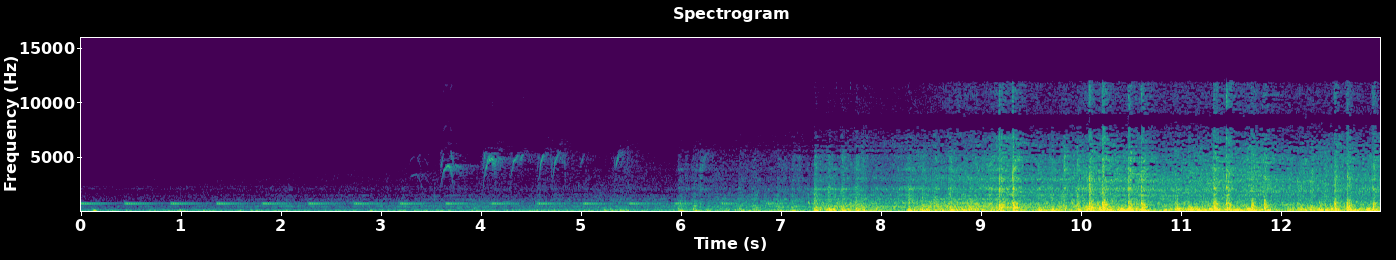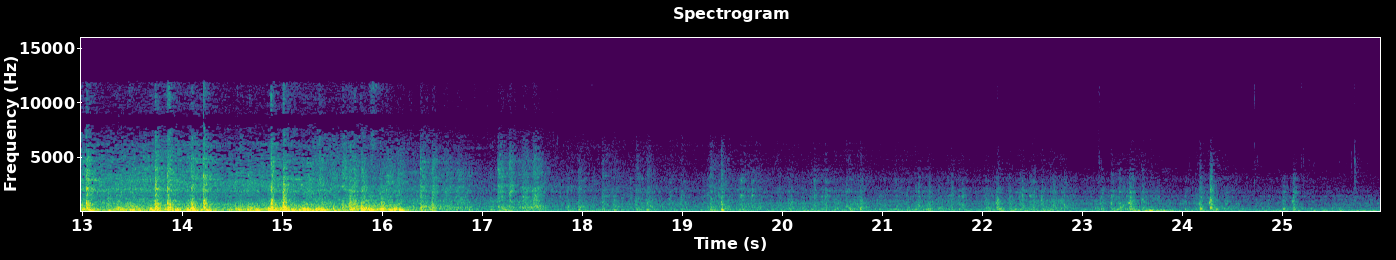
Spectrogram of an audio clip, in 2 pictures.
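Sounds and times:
train wheels clattering over joints: 0:05.9 - 0:25.3.

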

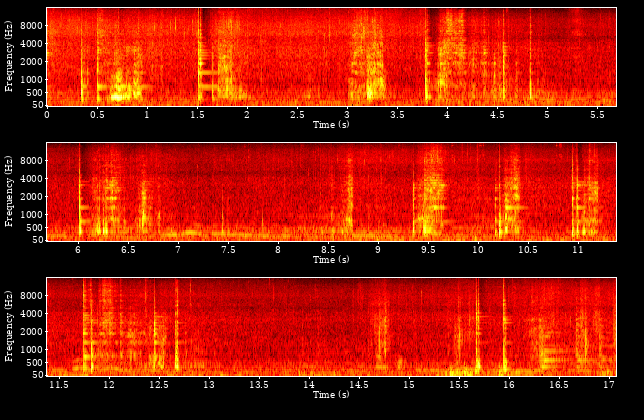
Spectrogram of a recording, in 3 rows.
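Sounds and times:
pasta sizzling: 0:00.0 - 0:17.0
metal spoon scraping a pot: 0:00.3 - 0:02.0, 0:03.0 - 0:04.9, 0:06.0 - 0:06.9, 0:08.5 - 0:12.8, 0:15.9 - 0:17.0.

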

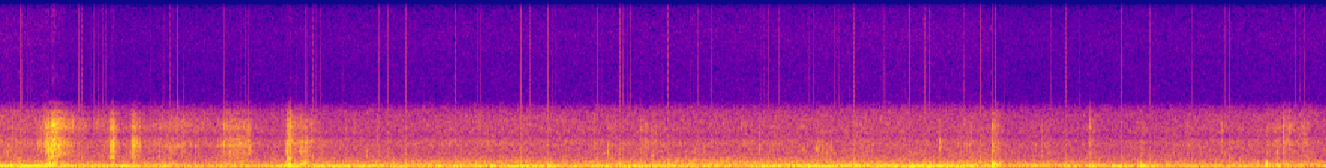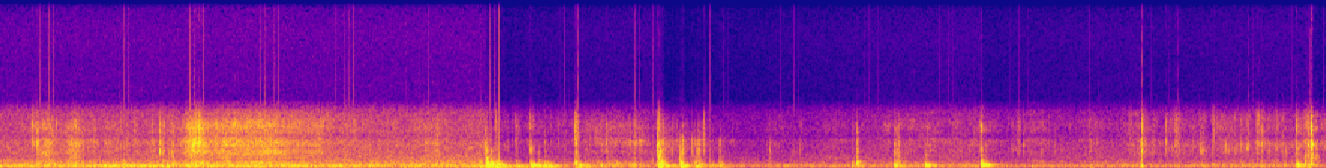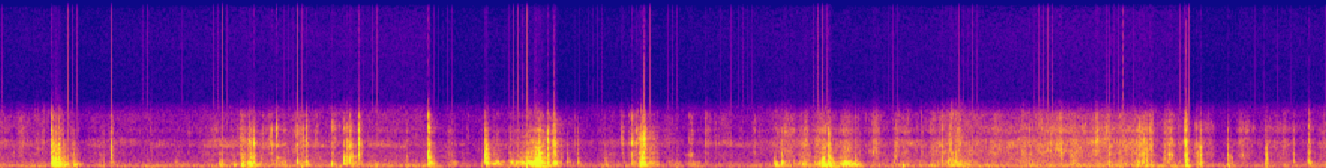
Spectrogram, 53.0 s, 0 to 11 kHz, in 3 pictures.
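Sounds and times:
camera low hiss: 0:00.0 - 0:24.6.

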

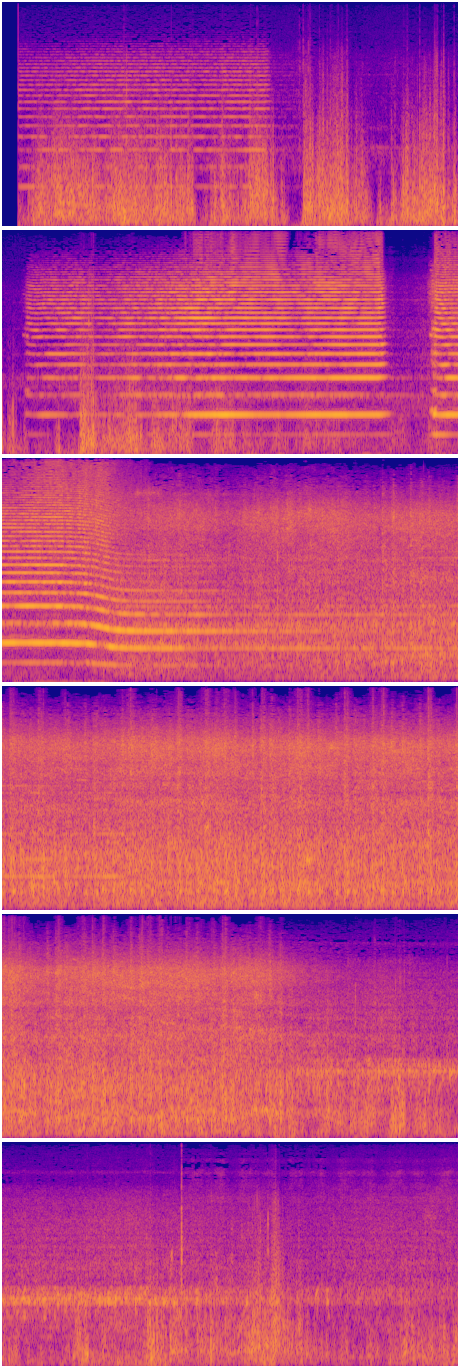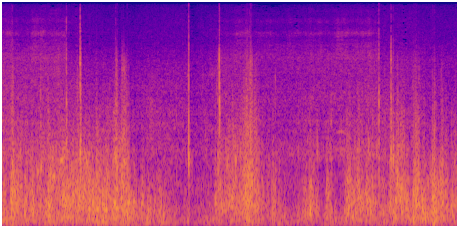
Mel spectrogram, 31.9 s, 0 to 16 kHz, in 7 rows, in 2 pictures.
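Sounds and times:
locomotive air horn blasts: 0:00.2 - 0:02.8, 0:04.8 - 0:14.9
train clattering over rail joints: 0:11.5 - 0:31.9.

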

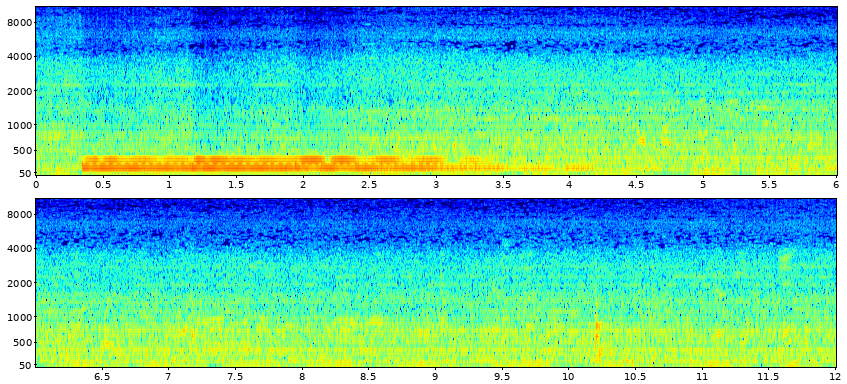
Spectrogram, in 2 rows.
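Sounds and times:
low motor hum: 0:00.0 - 0:09.0
outdoor noise: 0:00.0 - 0:12.0.

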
